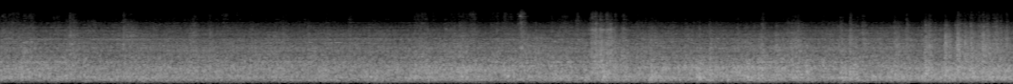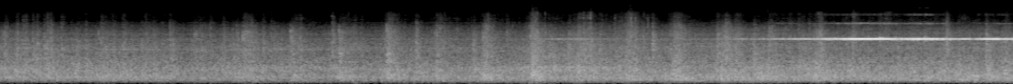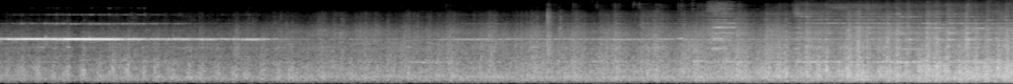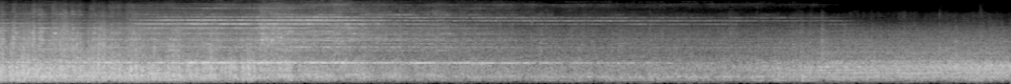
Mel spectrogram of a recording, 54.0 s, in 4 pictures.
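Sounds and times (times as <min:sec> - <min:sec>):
rumble of passing train cars: 0:00.0 - 0:54.0
train wheels squealing: 0:20.5 - 0:51.8.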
